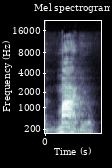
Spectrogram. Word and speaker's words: Mário: Qual é a sílaba tônica? Mário é o má. Então, a sílaba tônica é a penúltima.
